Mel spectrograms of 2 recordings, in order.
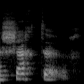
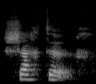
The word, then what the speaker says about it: charter: Because ER at the end is supposed to make the sound E, but this one we pronounce ER, un charter.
